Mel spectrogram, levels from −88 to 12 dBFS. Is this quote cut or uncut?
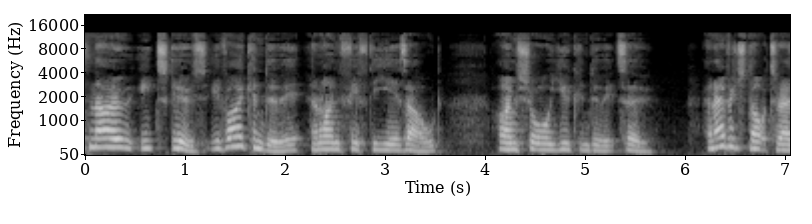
cut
